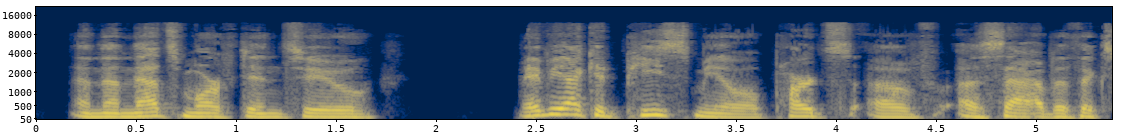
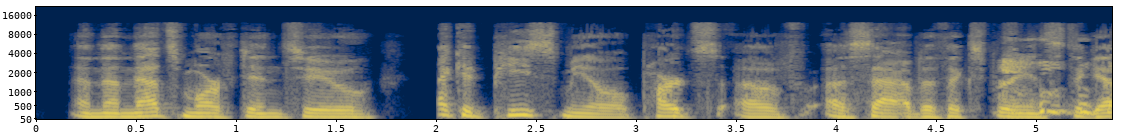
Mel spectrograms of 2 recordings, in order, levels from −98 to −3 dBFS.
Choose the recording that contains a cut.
second; 1 cut; at 2.0 s

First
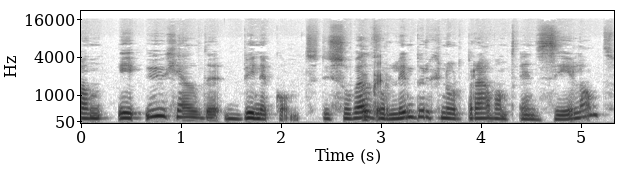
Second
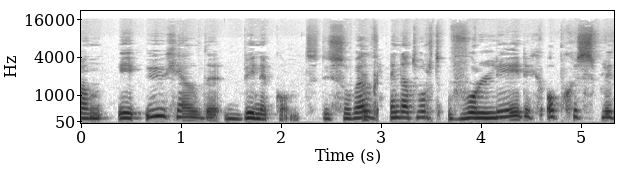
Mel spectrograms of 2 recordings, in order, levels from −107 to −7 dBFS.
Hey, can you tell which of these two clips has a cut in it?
second; 1 cut; at 2.9 s

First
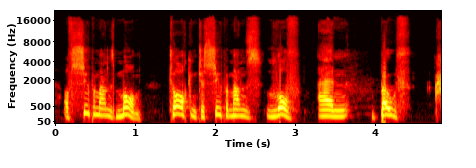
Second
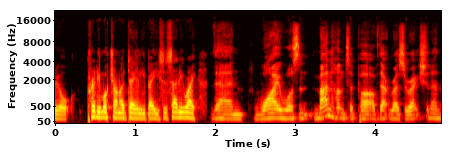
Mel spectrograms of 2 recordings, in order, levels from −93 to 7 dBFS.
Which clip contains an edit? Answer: second; 1 cut; at 1.9 s

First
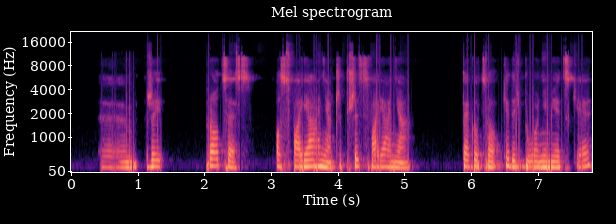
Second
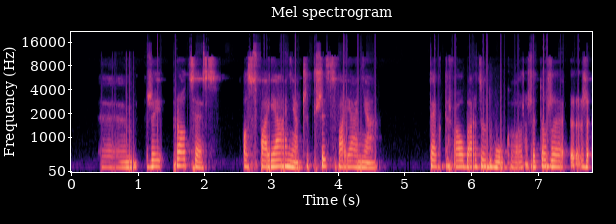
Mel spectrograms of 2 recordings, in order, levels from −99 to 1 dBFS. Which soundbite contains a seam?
second; 3 cuts; at 1.5 s, 5.6 s, 6.8 s

